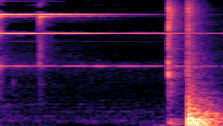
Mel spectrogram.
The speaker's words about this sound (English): I pushed open the door, and a bell jingled somewhere.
